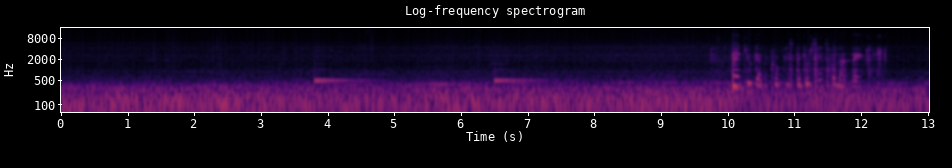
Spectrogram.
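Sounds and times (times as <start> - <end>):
airliner cabin roar: 0.0 - 13.0
steady tone: 3.6 - 12.1.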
